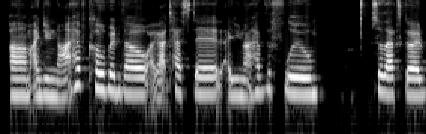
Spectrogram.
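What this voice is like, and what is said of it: Sick-sounding voice, sore throat. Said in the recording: “I sound a little sick ... sore throat”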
